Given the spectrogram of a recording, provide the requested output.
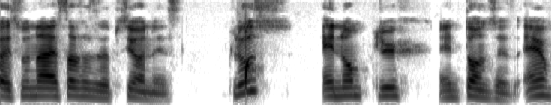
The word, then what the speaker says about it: plus: positiva de esta palabra vamos a decir plus como si estuviéramos leyendo en español con no española y pronunciando la s pero si vamos a utilizar la connotación negativa en este caso no vamos a pronunciar la s del final y la vamos a pronunciar como una francesa entonces esto algo como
